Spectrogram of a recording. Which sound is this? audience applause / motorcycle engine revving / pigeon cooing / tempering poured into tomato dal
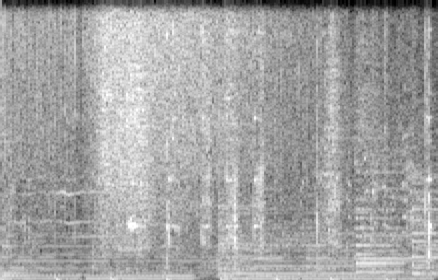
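tempering poured into tomato dal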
